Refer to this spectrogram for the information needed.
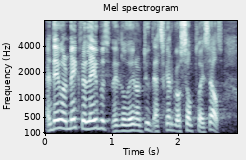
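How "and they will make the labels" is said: put-on German accent, pitched up. Retelling what a man asked on a phone call: German accent. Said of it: "I'll do my German accent".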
